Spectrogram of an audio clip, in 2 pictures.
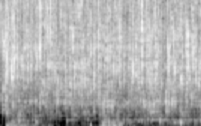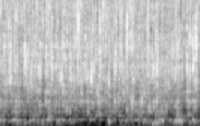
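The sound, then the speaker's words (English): A person urinating loudly, a continuous splashing stream of liquid that stays steady and fairly loud throughout with no voices. “It's a very loud pee. Which is amazing.”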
